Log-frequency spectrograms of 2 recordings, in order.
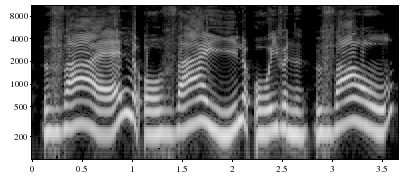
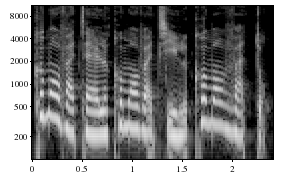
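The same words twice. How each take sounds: First: Va-elle, va-il, va-on, slowly with two vowels meeting, no T; vowels without linking T. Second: Va-t-elle, va-t-il, va-t-on, with a T bridging the vowels; added T sound. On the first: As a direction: say "va-elle", "va-il", "va-on" with nothing between the vowels. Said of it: "is really quite hard to". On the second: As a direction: link "va" to "elle", "il", "on" with a clear T. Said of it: "we add the T sound". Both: Shown as a demonstration.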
